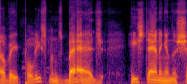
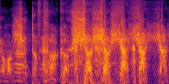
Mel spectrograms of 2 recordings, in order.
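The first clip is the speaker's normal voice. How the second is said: hissed hush; 10 semitones higher, 3 dB louder than usual. Retold or imitated. Hushing her in the cell.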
